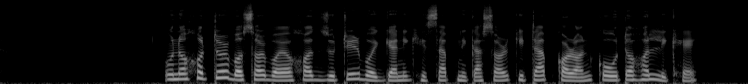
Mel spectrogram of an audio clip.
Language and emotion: Assamese, neutral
